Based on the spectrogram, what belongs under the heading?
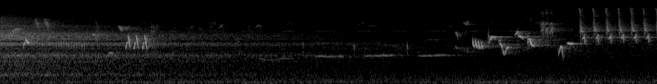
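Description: Birds chirping: a few short chirps about a second in, then from about five seconds a run of quick falling chirps and a rapid high trill.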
